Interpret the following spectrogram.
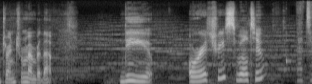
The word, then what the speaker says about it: Oratrice: Okay, it is a soft C. I'm trying to remember that. The Oratrice will too?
